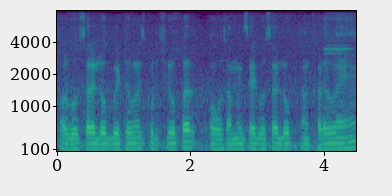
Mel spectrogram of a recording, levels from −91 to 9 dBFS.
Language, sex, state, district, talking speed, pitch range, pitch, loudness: Hindi, male, Bihar, East Champaran, 280 wpm, 105-110 Hz, 110 Hz, -29 LUFS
